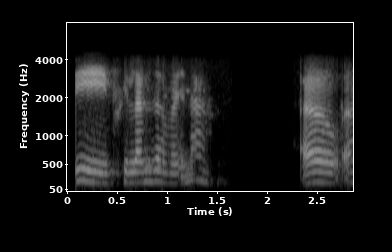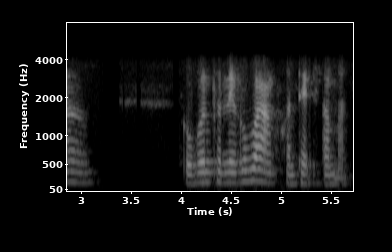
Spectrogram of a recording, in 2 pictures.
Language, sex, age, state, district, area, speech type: Bodo, female, 45-60, Assam, Chirang, rural, conversation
